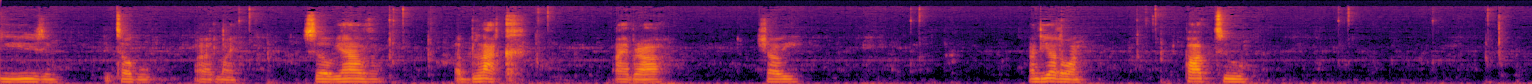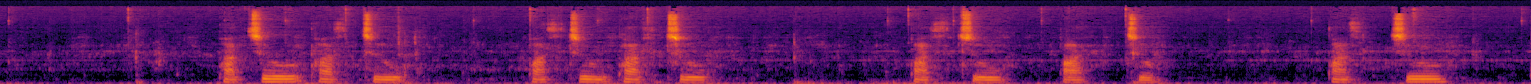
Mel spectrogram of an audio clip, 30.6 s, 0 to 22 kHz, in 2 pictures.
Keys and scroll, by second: 15.1 ctrl+z, 19.7 ctrl+z.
